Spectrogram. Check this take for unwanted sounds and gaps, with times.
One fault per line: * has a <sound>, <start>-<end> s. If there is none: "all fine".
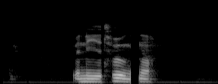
* has a dropout, 1.3-1.4 s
